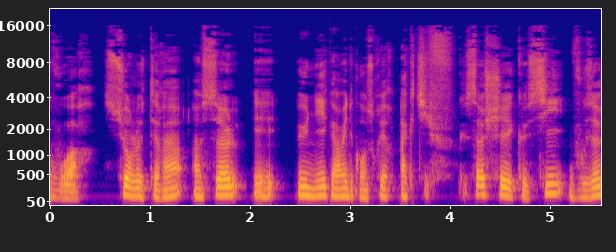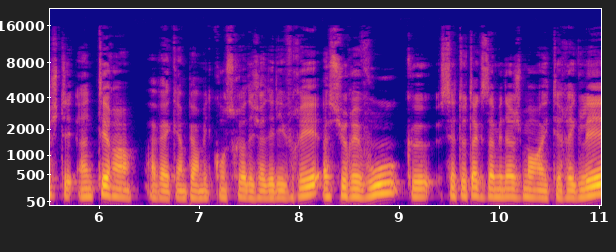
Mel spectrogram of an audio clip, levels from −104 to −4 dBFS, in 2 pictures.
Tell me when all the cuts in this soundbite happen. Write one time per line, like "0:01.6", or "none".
0:04.1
